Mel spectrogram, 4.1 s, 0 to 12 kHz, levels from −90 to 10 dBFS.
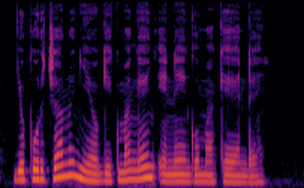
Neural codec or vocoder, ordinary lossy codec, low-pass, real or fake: none; none; none; real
